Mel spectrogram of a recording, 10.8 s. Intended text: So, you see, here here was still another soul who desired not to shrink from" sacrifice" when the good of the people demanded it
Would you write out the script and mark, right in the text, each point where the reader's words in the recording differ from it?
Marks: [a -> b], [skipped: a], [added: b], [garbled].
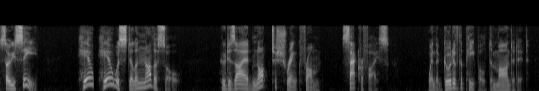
So, you see, here here was still another soul who desired not to shrink from" sacrifice" when the good of the people demanded it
